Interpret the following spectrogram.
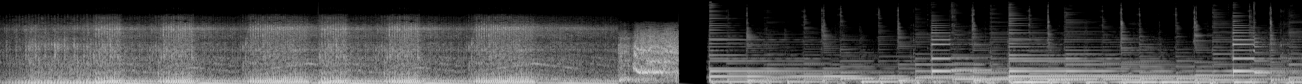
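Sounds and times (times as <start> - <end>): tractor engine revving: 0.0 - 6.8.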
